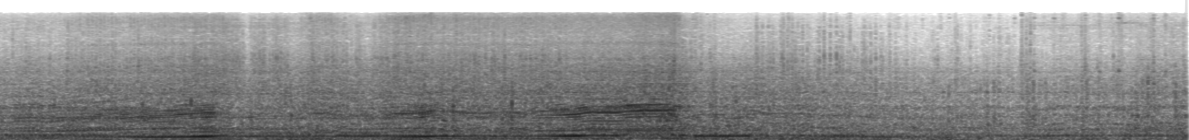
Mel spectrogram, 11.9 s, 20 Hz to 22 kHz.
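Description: Saab 96's V4 engine pulling hard up a muddy trial hill, its note surging up in pitch several times in the first seven seconds, then running steadier and lower.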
